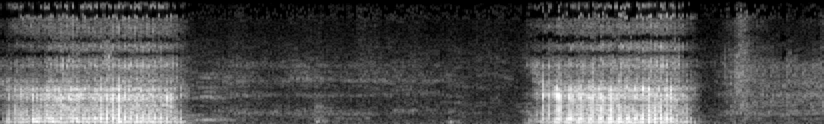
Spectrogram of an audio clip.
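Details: Person asleep, recorded on an Alcatel Onetouch Flash Plus phone: two long, loud, rattling snores about three seconds apart with quiet breathing between; snoring.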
